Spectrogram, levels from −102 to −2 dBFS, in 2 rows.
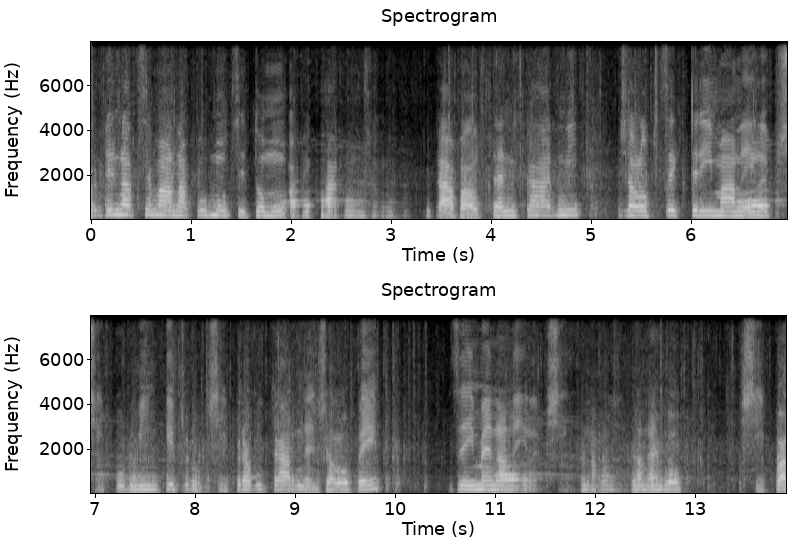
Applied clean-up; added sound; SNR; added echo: neural mask model RNNoise.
